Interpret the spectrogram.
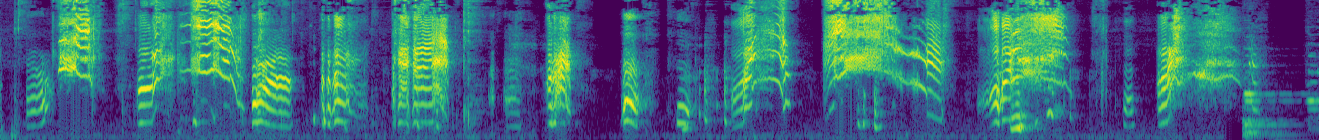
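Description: Repeated bursts of high-pitched laughter, like a baby laughing, over faint background music.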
